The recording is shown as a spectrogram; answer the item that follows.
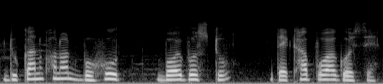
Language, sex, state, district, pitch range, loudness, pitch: Assamese, female, Assam, Sonitpur, 205-240 Hz, -16 LUFS, 220 Hz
